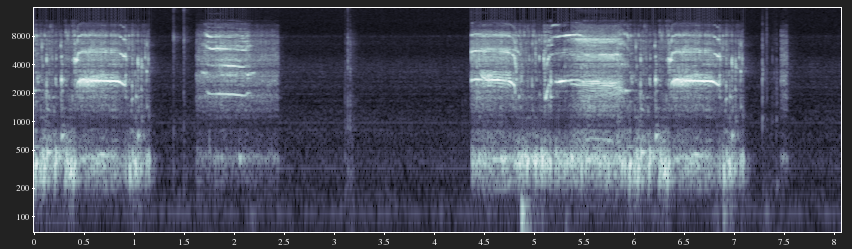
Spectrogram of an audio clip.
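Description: Made-up dugong call built from manatee recordings: high squeaky chirps and whistles over a low rushing, watery noise. It comes in three bursts: one ending about a second in, a short one around two seconds, and a longer one from about four and a half to seven seconds.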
